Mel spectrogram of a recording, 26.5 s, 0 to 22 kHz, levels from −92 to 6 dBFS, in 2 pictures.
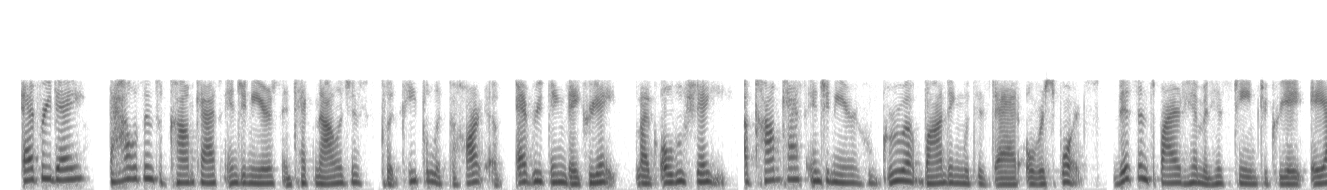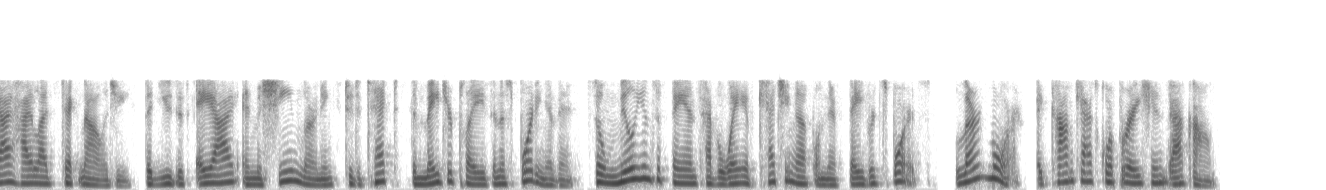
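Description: An AMR rate drop occurs twice, from 4.04 to 7.27 s and from 23.01 to 25.42 s. The mobile codec falls to a lower rate, fitting a step from 12.2 to 4.75 kbps, leaving the speech rougher and more synthetic with no gap or band change.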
